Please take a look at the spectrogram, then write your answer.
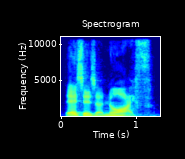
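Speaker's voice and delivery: put-on slow second try at an Australian accent; a modest Australian accent attempt. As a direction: repeat the knife line in Australian. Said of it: "That's the best I got".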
